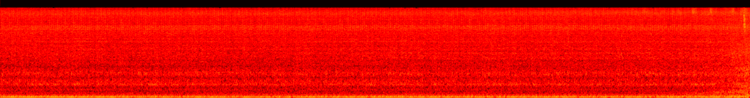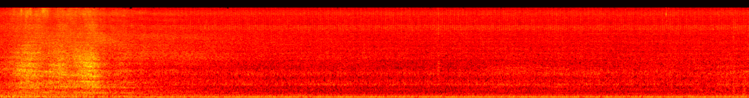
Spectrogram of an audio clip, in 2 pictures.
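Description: Car engines idling steadily in a queue at a closed railway level crossing. About halfway through, a train passes the crossing: a louder rush that swells for a few seconds and then drops away quickly.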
